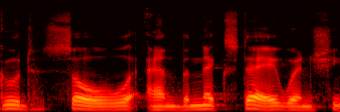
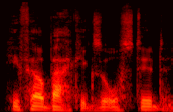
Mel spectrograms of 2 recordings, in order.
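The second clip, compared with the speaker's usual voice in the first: ordinary delivery, nothing marked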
